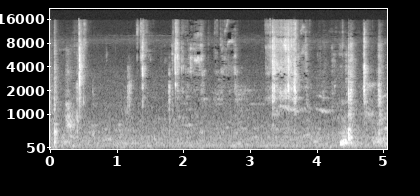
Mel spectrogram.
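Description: Close-miked mukbang eating sounds: wet mouth clicks and chewing of chicken gizzard curry and rice, with fingers squishing rice on a banana leaf. There is a short crunchy stretch about three and a half seconds in.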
